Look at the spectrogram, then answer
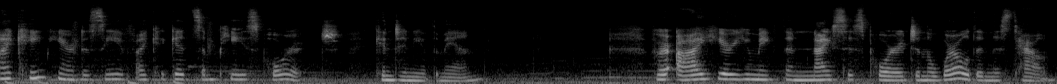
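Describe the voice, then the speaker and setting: Over music in the background, a soft-spoken woman talks in a gentle tone at a fairly slow pace, her fairly high pitch showing ordinary variation. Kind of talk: ASMR story reading, soft-spoken. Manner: soft-spoken, slow, gentle.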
